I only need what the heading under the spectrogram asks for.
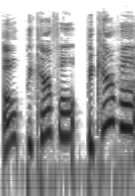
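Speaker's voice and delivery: sweet, very high-pitched voice. Retelling how Ellie warned the speaker while moving the tethering setup, imitating Ellie's sweet voice. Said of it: "she was saying it in such a sweet voice".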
